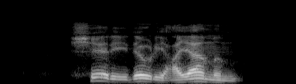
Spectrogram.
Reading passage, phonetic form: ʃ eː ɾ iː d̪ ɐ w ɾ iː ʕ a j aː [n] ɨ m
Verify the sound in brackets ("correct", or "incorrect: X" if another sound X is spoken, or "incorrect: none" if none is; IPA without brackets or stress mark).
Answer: incorrect: m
